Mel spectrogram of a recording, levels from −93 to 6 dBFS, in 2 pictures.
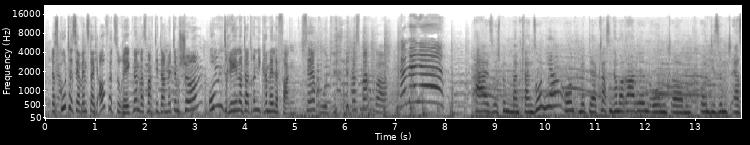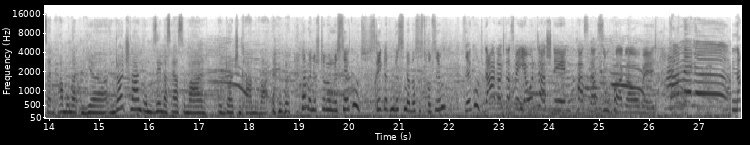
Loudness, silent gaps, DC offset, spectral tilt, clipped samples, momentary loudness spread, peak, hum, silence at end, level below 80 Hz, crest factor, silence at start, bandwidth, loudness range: -17 LUFS; none; under 0.1%; -6 dB/octave; under 0.1%; 6 LU; -4 dBFS; none; 0 s; -32 dBFS; 14 dB; 0 s; 15.5 kHz; 3 LU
